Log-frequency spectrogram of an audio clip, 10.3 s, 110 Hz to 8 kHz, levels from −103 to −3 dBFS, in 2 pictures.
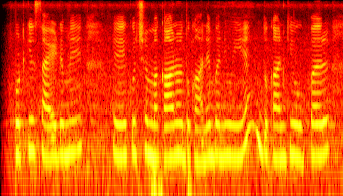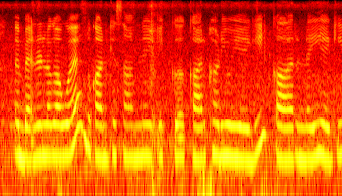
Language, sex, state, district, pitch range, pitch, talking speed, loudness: Hindi, female, Bihar, Sitamarhi, 255-275 Hz, 265 Hz, 170 wpm, -28 LUFS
